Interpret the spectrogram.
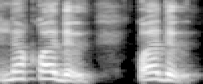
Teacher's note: काफ को हैवी भी करना है, दाल पे कलकला भी करना है।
